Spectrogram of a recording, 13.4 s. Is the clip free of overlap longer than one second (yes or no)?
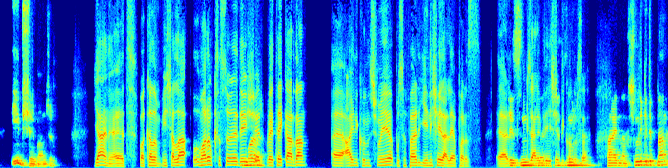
no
